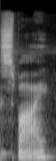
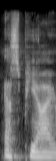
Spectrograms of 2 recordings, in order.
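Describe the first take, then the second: First: It is said as one word, like spy. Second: It is spelled out as three separate letters. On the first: The speaker calls it wrong. "rather than saying SPI" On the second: The speaker calls it right. "I'm pronouncing this SPI"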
